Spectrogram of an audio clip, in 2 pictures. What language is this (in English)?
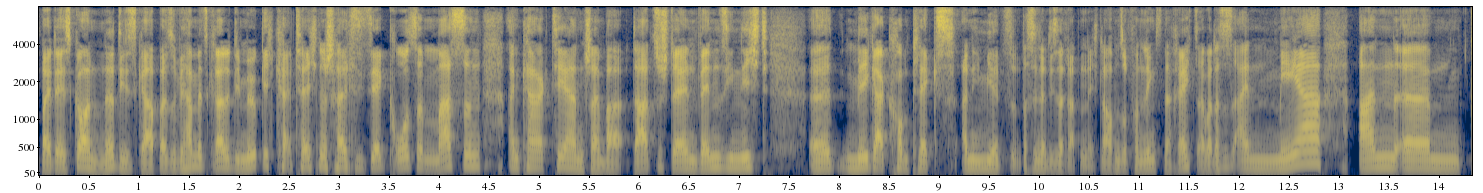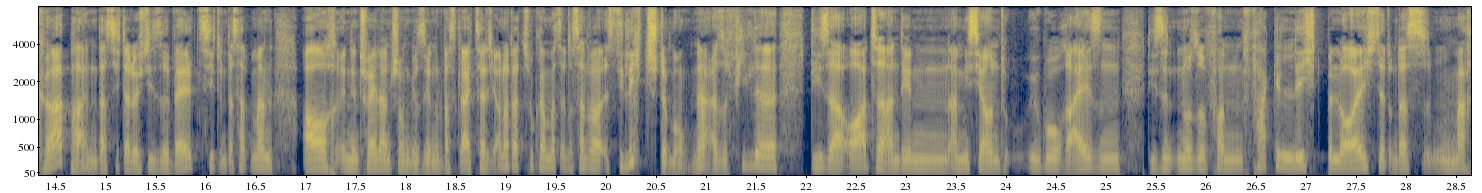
German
